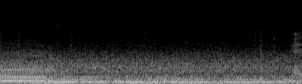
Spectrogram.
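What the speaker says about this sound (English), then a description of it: "this Akrapovic optional exhaust definitely also giving us some sounds note" A VW T-Roc R with a 300 hp engine, 7-speed DSG and optional Akrapovic exhaust drones steadily and loudly at close range, its low exhaust note holding an even pitch with no talk over it.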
